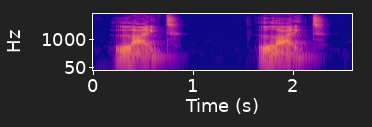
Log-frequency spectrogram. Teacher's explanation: look how the word light has the sound of two vowels but the vowels are together producing only one sound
